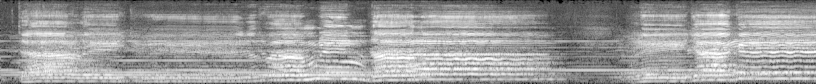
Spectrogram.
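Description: Congregation singing a slow hymn with long held notes, accompanied by a digital piano.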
